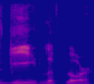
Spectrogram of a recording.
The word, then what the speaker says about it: Guy Lafleur: And and then in the NHL, it's written Guy Lafleur, but I think it's Guy Lafleur. – It right? is Guy Lafleur.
